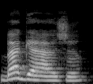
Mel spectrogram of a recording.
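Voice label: "bagage", French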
